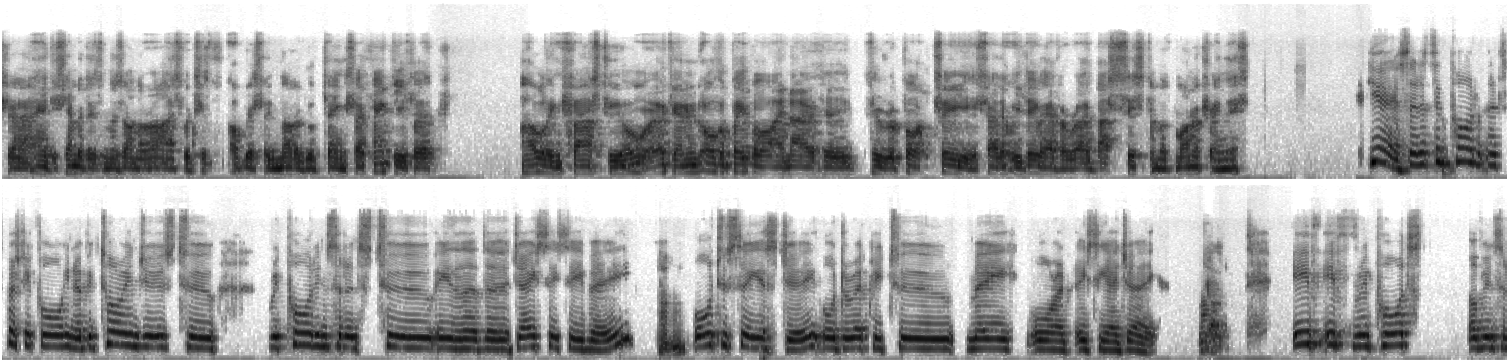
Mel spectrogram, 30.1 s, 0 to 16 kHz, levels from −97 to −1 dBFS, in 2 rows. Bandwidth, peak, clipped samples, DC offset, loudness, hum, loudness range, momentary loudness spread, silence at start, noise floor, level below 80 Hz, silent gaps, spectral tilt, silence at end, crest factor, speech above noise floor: 9.4 kHz; 0 dBFS; under 0.1%; 0.2%; -15 LUFS; none; 2 LU; 5 LU; 0 s; -59 dBFS; -54 dBFS; none; -6 dB/octave; 0 s; 14 dB; 45 dB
